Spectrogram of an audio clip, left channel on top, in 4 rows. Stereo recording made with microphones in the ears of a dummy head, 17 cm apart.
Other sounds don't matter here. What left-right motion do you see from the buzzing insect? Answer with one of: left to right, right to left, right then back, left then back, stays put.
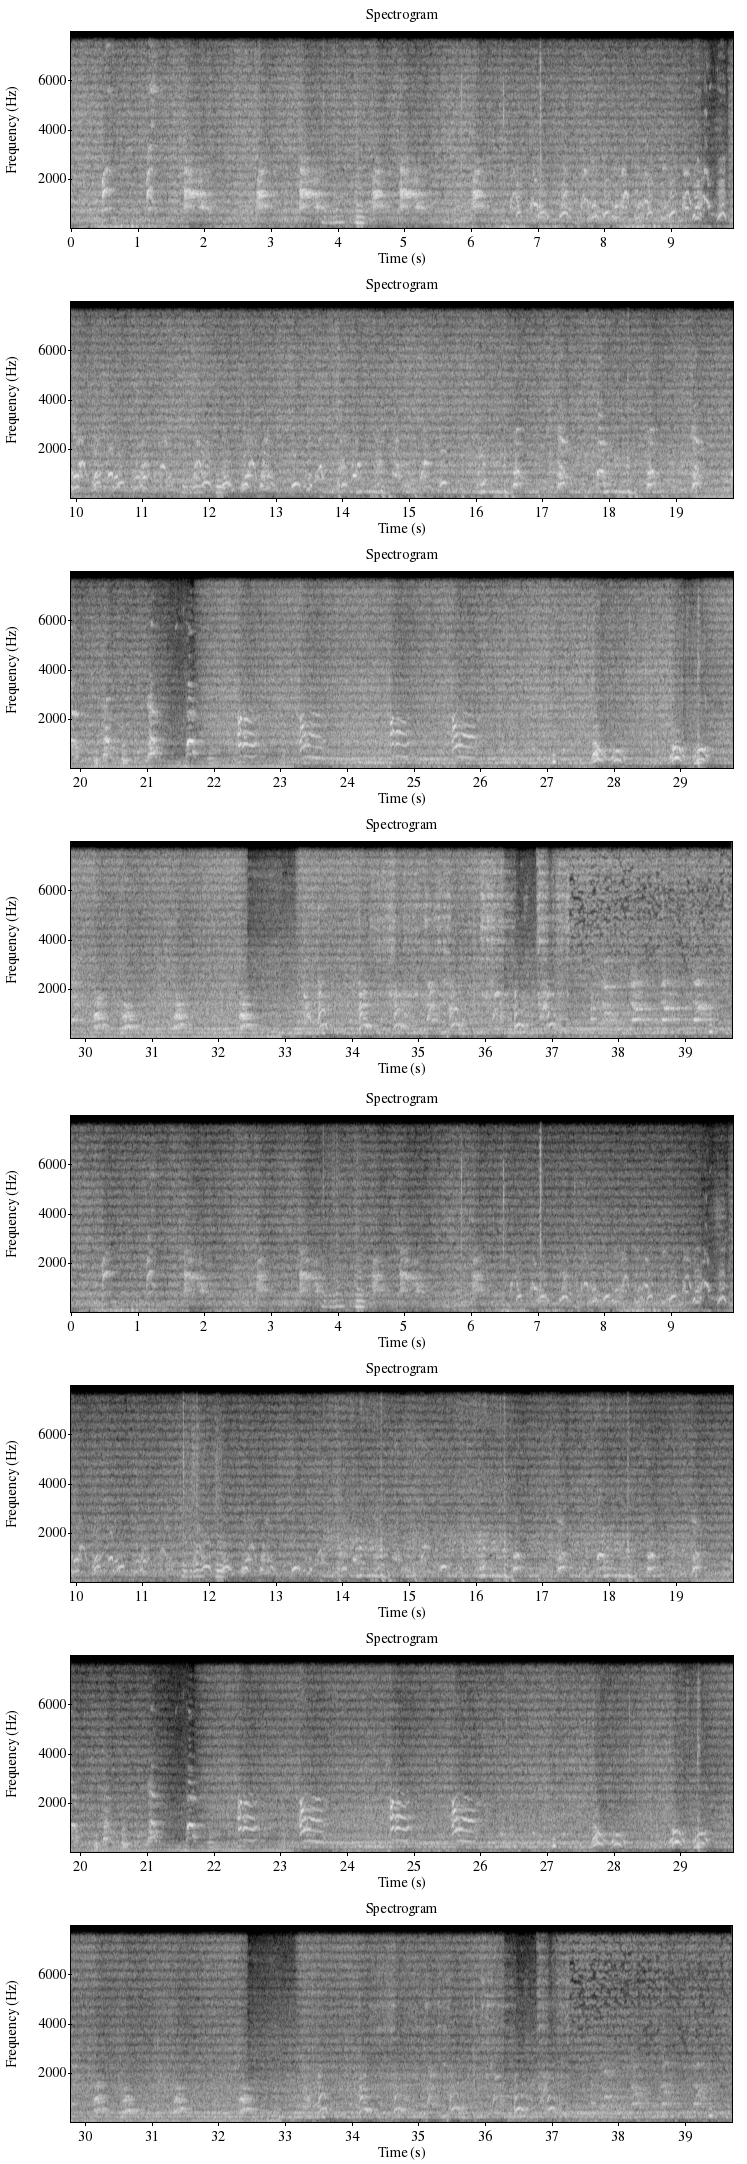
right then back.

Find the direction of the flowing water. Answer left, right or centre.
left.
